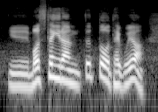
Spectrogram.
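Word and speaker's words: Mustang: 모르잖아요 그래서 별명이 붙는데 별명이 머스탱 이제 엣날 분들은 일본식 발음으로 무스탕이 라고 발음 하시게 됐어요 그래서 워싱과 아니면 자동차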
